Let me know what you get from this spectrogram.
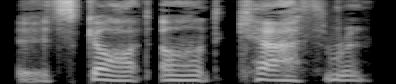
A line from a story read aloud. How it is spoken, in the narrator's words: Evan said weakly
